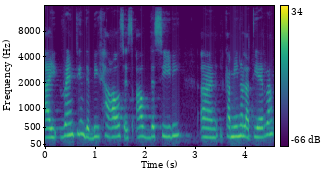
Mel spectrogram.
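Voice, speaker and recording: This woman has a high-pitched voice and a non-native accent. Her intonation stays monotone and flat. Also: moderate pace. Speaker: public commenter, Airbnb host. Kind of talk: public comment at county meeting. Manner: halting.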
